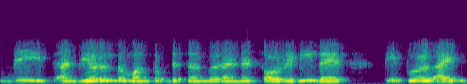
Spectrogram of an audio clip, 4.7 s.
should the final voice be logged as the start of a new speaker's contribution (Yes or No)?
No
